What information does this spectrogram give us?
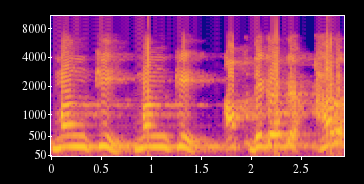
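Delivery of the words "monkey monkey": "monkey" split as mon, then key; syllable by syllable. Shown as a demonstration. Teacher giving students another example, "monkey" split into syllables. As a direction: break "monkey" into two clear beats. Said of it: "शब्द को तोड़ तोड़ के बोला जाता है".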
